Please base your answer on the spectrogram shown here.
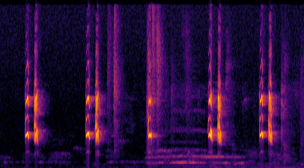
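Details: Young sooty-headed bulbul calling for its parent, giving paired sharp chirps about once a second, with a soft hissing background and a faint tonal hum.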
